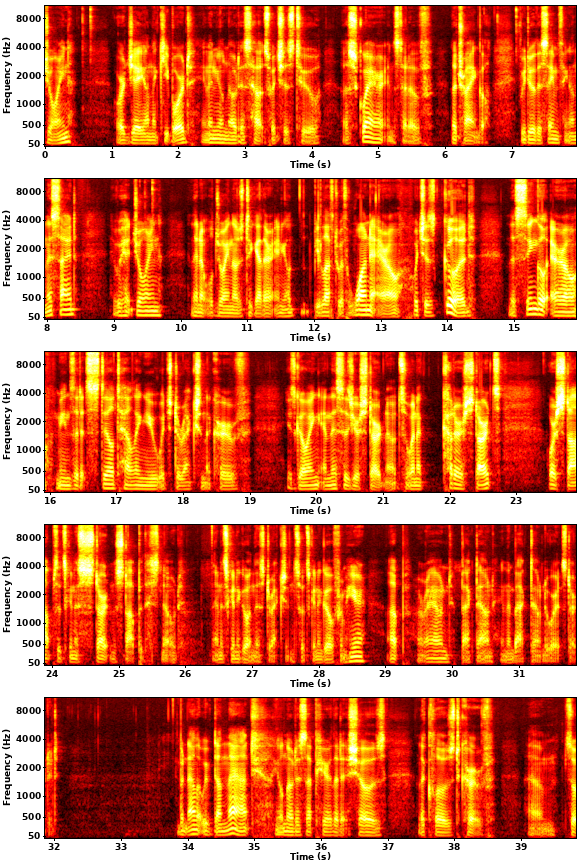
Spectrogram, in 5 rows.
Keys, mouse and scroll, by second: 38.4 click.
